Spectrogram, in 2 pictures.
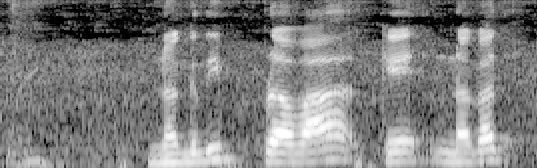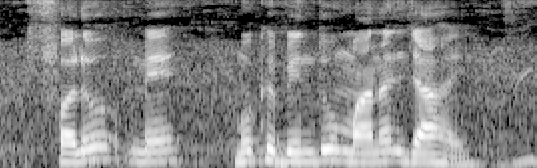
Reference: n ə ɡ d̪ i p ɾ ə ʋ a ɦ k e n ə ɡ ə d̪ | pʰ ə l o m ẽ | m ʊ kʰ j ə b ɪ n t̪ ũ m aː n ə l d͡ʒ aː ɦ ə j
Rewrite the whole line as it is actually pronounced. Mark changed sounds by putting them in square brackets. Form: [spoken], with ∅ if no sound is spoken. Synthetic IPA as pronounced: n ə ɡ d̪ i p ɾ ə ʋ a ɦ k e n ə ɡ ə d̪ | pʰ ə l o m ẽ | m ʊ kʰ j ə b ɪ n [d̪] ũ m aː n ə l d͡ʒ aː ɦ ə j

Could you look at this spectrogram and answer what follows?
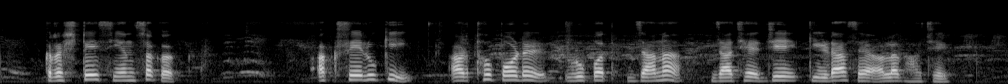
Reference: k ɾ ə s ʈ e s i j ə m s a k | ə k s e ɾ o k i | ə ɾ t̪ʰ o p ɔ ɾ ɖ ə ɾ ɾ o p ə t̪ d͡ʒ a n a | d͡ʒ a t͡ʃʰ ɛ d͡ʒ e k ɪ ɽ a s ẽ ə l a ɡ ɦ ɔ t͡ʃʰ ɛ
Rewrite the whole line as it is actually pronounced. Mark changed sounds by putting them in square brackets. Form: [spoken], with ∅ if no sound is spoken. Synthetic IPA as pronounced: k ɾ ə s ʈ e s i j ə [n] s [ə] k | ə k s e ɾ [u] k i | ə ɾ t̪ʰ o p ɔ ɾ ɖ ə ɾ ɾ [u] p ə t̪ d͡ʒ a n a | d͡ʒ a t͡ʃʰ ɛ d͡ʒ e k [i] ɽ a s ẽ ə l [ə] ɡ ɦ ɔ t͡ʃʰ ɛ

